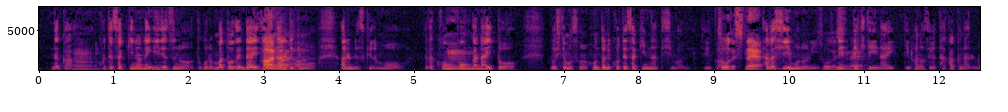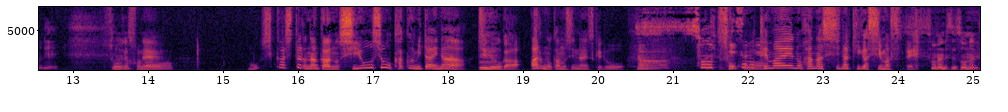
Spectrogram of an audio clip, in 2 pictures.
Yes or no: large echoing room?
no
